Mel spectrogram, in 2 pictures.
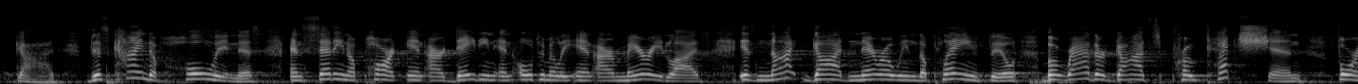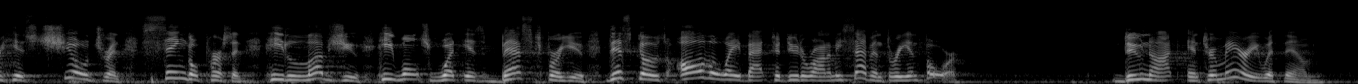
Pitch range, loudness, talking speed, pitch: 170-225 Hz, -31 LUFS, 135 wpm, 200 Hz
